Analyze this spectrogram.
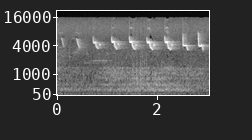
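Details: Iberian chiffchaff from Zuid-Holland, Netherlands, recorded 4 May 2022, giving a steady series of nine sharp, descending whistled notes, about three each second, over low background hiss.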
